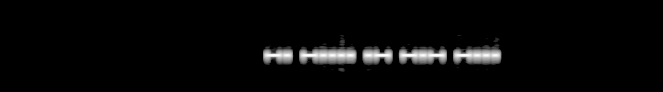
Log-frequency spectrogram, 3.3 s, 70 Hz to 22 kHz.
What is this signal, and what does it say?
Morse code, heard as a keyed tone, about 53 wpm, 700 Hz. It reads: N6AKB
